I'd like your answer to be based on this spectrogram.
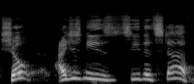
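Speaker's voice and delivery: high, jittery insistent voice; wired pleading. Retold or imitated. Undercover cop pressing the dealer to show drugs, high and wired. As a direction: push to see the drugs, keyed up. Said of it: "I'm like".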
